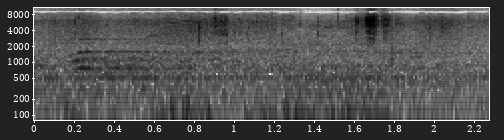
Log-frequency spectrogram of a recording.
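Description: Handling noise from a phone's microphone rubbing and bumping against clothing: a low, uneven rustling rumble. A faint thin held tone sounds through the first second or so.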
